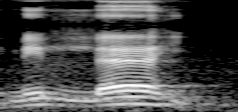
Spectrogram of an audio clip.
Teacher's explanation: Dini, di dalia bawah di mad asli. Nillahi, kenapa Allah tu dibaca tarqiq nipis? Kerana huruf nun sebelumnya baris bawah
